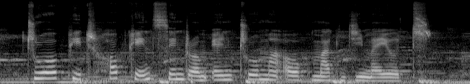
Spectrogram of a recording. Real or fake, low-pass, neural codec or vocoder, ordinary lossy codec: real; none; none; none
